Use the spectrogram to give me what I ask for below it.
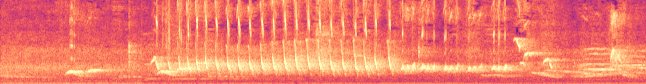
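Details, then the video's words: Bornean white-rumped shama in East Kalimantan performing song laced with sikatan londo flycatcher and nightingale mimicry, recorded on a low-resolution camera. A brief whistle, then a long, loud, rapid buzzy trill, ending in descending whistled slurs. "MURAI BATU BORNEO ISIAN " SIKATAN LONDO / NIGHTINGALE ""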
